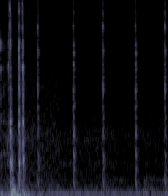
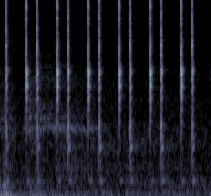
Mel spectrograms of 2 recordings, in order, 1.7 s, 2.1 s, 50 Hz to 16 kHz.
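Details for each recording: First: 1989 Toyota pickup 4x4 with LED blinkers: after replacing the flasher relay, crisp relay clicks about every third of a second, a normal flash rate with no more hyper flashing. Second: 1989 Toyota pickup 4x4 after switching to LED blinkers, hazards on: crisp paired clicks about three cycles a second from the flasher relay behind the dash hyper flashing; relay to be replaced.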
